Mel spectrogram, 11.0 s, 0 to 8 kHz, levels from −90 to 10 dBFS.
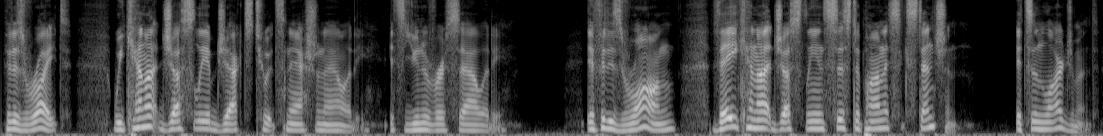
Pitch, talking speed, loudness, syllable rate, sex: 155 Hz, 135 wpm, -19 LUFS, 5.2 syllables/s, male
